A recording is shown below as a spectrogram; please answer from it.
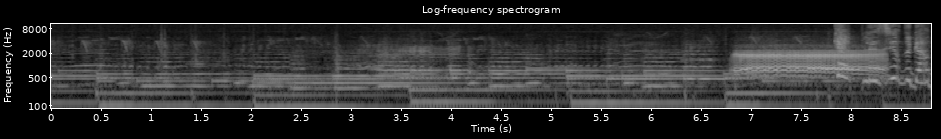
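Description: Goats bleat in a mountain pasture in a cartoon, sustained tonal bleats layered over background music.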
